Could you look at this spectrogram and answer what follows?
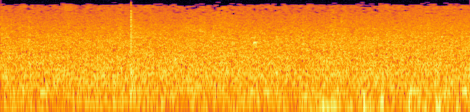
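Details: Even rushing broadband noise like running water, with one brief click and no clear animal sound.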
